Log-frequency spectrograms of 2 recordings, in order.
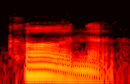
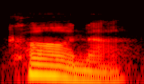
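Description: Both takes have the same delivery.

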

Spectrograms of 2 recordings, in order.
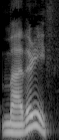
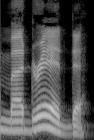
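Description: First: The final D is soft, like a TH. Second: The final D is a hard, full D. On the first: "like a soft TH or a T sound" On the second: "I say Madrid with a hard D"

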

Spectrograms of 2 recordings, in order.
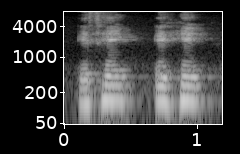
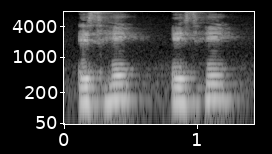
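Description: The two takes are said the same way.

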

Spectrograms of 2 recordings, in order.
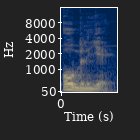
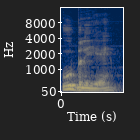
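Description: First: The first vowel is an 'o' sound. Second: The first vowel is an 'oo' sound. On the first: This is the local regional form. "we say oublier" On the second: This is the international form. "we don't say oublier, the international word"

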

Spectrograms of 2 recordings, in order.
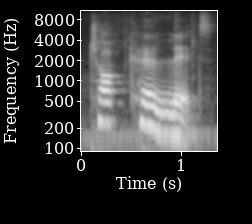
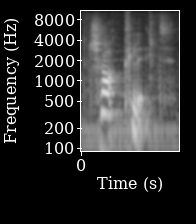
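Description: First: The word is said with three syllables. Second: The word is said with two syllables. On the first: The speaker calls it wrong. "Not chocolate" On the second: The speaker calls it right. "It's two syllables"

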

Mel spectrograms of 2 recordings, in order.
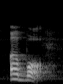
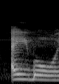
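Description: First: The first vowel sounds like 'uh'. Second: The first vowel sounds like 'ah'. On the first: The speaker calls it right. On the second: The speaker calls it wrong. "hay là a bồ nhé"

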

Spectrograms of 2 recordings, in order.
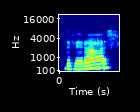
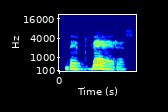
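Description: First: The stress falls on the last syllable. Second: The stress falls on the middle syllable. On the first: It is a verb form in another tense. The speaker calls it wrong. "dizendo assim" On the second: It is the word meaning 'truly'. The speaker calls it right. "Veja que a sílaba tônica é o ve"

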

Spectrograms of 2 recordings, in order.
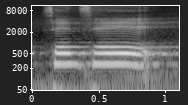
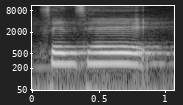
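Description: No difference in how they are said.

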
